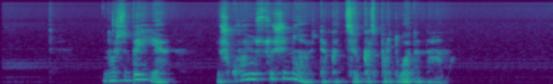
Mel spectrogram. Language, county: Lithuanian, Marijampolė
